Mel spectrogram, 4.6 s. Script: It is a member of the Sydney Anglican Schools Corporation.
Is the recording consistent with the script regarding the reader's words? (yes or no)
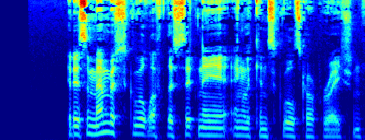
no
